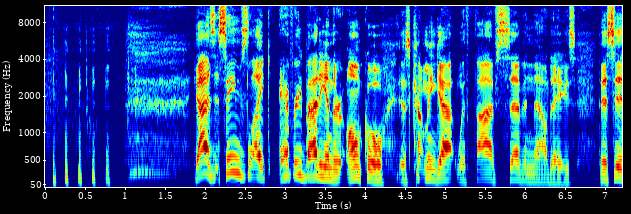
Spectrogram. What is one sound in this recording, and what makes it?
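A man talks calmly and close to a microphone, outdoors.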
